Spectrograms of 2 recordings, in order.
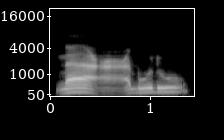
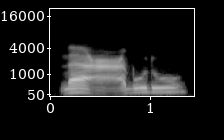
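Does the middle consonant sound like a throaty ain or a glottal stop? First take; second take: ain; ain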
